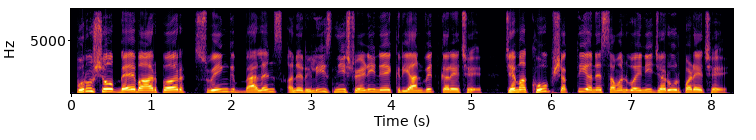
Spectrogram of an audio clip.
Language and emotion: Gujarati, neutral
